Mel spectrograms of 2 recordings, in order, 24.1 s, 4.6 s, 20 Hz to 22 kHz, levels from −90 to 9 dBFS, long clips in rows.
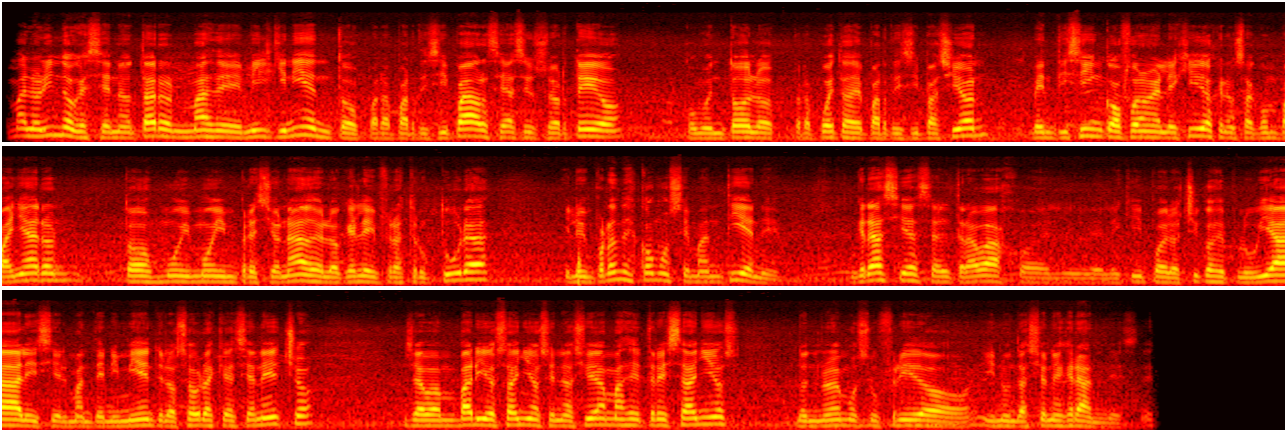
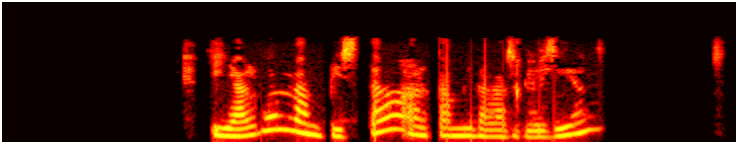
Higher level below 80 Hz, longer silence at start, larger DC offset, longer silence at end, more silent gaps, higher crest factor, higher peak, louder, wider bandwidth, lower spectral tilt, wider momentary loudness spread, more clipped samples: about the same, -60 dBFS vs -58 dBFS; second, 0.05 s vs 1.1 s; neither; first, 0.85 s vs 0.1 s; second, none vs 1.22-1.27 s, 2.23-2.28 s, 3.78-4.43 s; about the same, 20 dB vs 18 dB; about the same, -2 dBFS vs -2 dBFS; second, -23 LUFS vs -18 LUFS; first, 16 kHz vs 8 kHz; about the same, -4 dB/octave vs -4 dB/octave; about the same, 11 LU vs 12 LU; neither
